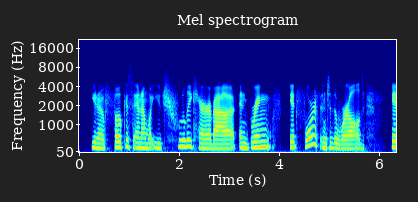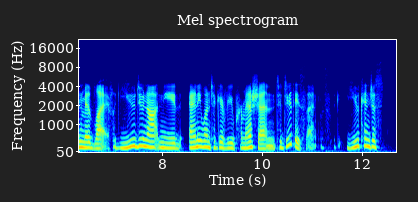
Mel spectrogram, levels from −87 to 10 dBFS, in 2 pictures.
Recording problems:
muffled; very; fading above 2.5 kHz

